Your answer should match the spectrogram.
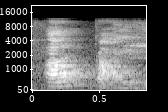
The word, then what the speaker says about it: archive: Right, तो उनको हम क्या कहते हैं, दैट इज कॉल्ड आर्काइव, और आर्काइव basically the correct pronunciation is आर्काइव।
